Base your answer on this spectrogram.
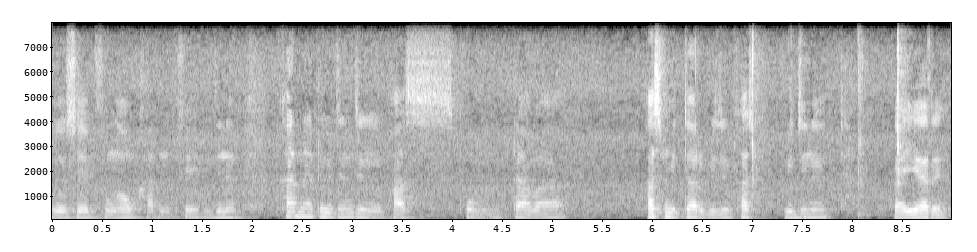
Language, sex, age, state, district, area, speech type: Bodo, male, 30-45, Assam, Kokrajhar, rural, spontaneous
